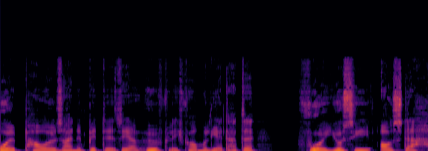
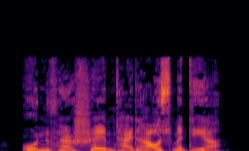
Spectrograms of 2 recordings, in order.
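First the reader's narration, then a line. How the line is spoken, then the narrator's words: Roaring, male. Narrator (German): brüllte er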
